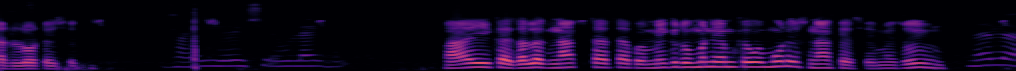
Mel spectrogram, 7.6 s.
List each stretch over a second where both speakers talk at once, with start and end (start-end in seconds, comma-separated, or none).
none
